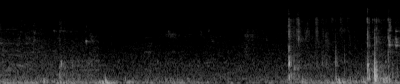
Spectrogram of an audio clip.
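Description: A few sharp knocks on an outdoor hard tennis court in the last second or so, over low steady background noise.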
